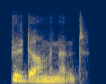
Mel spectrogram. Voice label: "predominant", Indian; Dictionary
